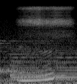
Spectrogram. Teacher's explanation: when we produce z sound we can feel some vibration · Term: voiced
